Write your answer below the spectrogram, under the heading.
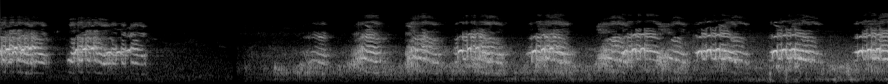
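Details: Loud, harsh squawking by a yellow-headed parrot in the wild, two calls, a pause, then a steady sequence of about ten raspy notes roughly every half second.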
